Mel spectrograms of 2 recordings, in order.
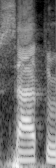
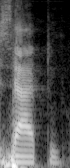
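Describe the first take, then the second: First: The name begins with an S sound. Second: The name begins with a Z sound.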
